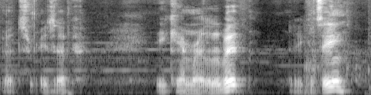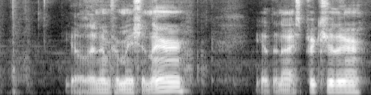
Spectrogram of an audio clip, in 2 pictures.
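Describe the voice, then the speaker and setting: Low-voiced man with a stuffy nose. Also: brisk, vocal fry, pauses often. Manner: rambling, relaxed, lots of fillers. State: congested, slightly nasal from a cold. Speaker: toy set reviewer. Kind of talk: casual product review.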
